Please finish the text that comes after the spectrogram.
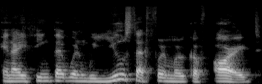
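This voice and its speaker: A young man from Puerto Rico, a humanist chaplain being interviewed, who talks in a reflective, searching way with many pauses and asides. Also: fairly high pitch, a little mellow. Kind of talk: conversational interview.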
